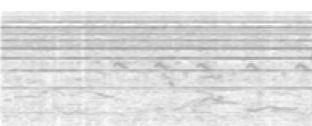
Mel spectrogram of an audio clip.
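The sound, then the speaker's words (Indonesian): A school bell rings steadily for the whole stretch, calling children into class, a loud, continuous high-pitched electric tone without a break, with faint voices in the background. “Anak-anak, bel sudah berdering.”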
